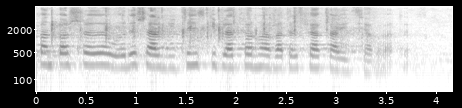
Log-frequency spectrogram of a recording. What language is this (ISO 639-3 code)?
pol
